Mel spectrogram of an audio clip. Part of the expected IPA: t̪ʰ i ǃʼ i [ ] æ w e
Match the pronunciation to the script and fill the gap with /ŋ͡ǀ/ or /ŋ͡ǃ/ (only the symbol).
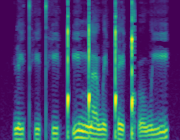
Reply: ŋ͡ǃ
